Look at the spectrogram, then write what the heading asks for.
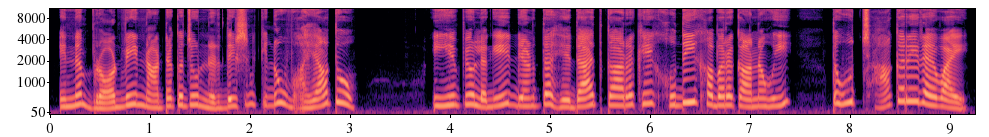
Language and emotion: Sindhi, disgusted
